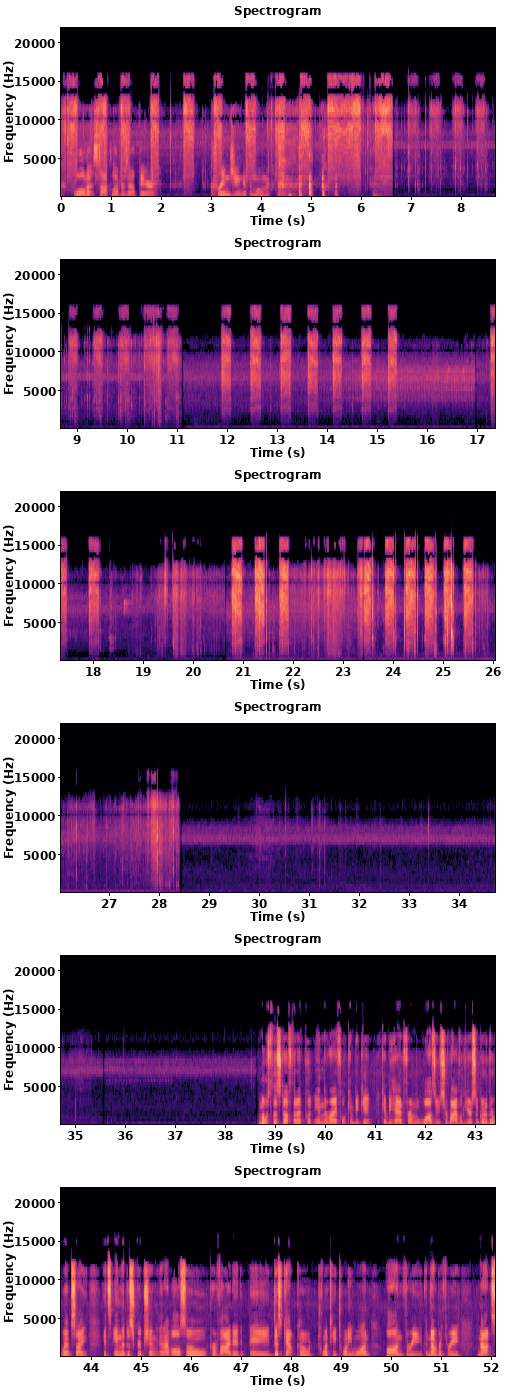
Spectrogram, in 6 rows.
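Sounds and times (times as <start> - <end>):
spray paint can hissing: 0.0 - 11.2, 11.8 - 15.8, 17.1 - 18.4, 20.7 - 25.8
high-pitched insect drone: 0.0 - 18.8.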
